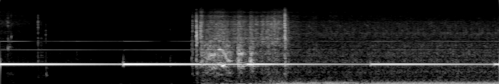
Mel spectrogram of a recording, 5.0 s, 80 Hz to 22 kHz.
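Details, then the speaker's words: Dodge Ram 2500 5.9 Cummins diesel after repair with FASS fuel pump system; door chime, brief crank, catches within a second and settles into steady, even idle with no stumbling; starts right up. "starts right up man"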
